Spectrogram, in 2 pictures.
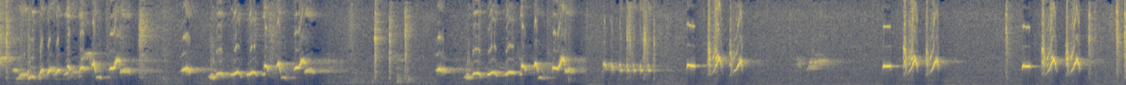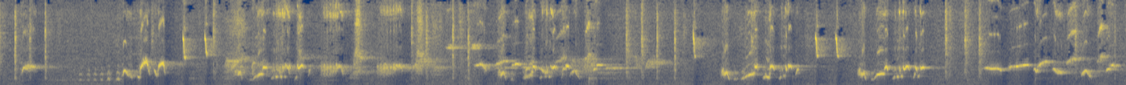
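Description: White-rumped shama singing a long, varied song of whistled phrases and chattering trills that rise and fall, in bursts with short pauses, mixed with many sharp clicks.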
